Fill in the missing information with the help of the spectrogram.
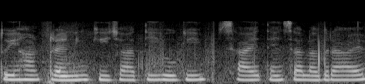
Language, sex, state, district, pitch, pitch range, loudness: Hindi, female, Jharkhand, Jamtara, 210 Hz, 205-220 Hz, -19 LUFS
